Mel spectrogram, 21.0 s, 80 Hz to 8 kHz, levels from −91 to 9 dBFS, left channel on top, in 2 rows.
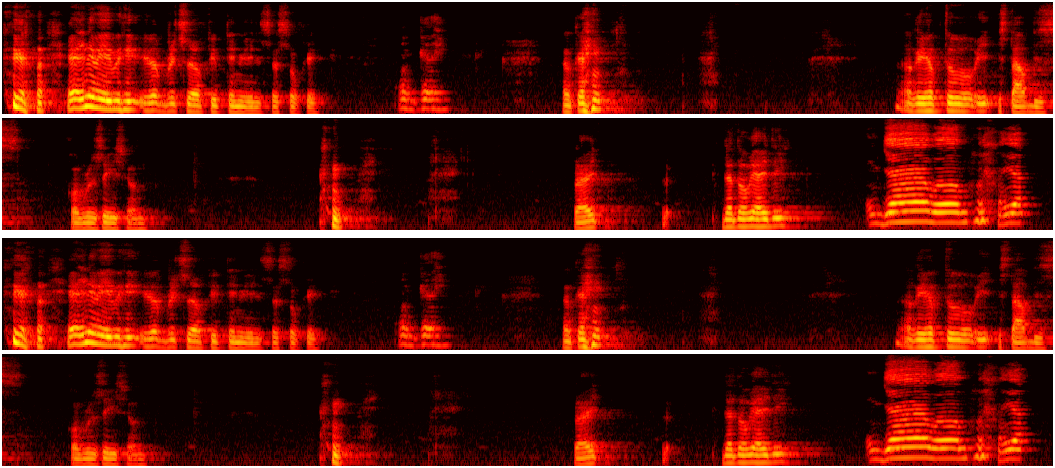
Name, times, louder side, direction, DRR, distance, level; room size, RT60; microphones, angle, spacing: voice 1, 0.0-3.2 5.6-6.3 8.9-10.7 11.2-12.0 13.7-14.2 16.2-16.6 17.7-18.5, left 4 dB, 30° left, 0.3 m, -30 dB
voice 2, 4.0-4.5 19.1-20.7, left 3 dB, 15° left, 0.9 m, -30 dB
7.4 x 3.7 x 5.0 m
head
